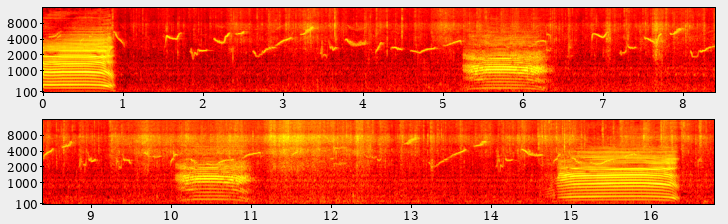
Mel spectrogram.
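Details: ['Tame cattle being herded in the afternoon, a fat cow calling the female: loud harmonic moos at the start, around five seconds, ten seconds and fifteen seconds, with chirping birds between.']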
